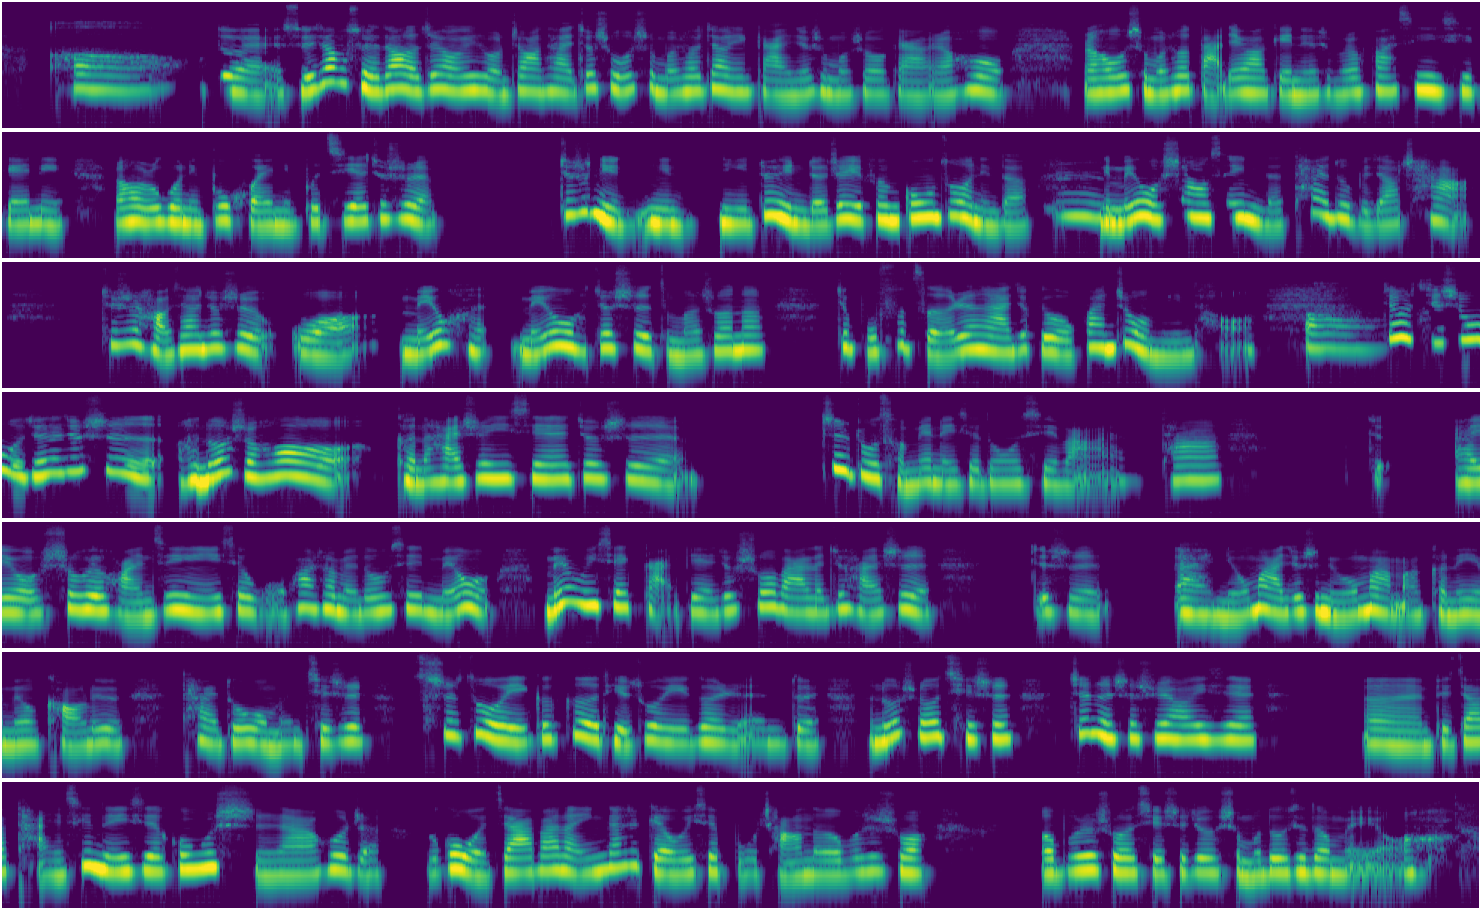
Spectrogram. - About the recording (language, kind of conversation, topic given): Chinese, podcast, 如何在工作和生活之间划清并保持界限？
- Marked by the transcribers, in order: other background noise; laughing while speaking: "有"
